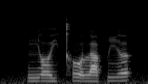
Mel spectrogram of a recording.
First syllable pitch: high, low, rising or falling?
low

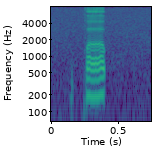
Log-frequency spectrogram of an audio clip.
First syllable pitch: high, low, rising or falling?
rising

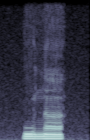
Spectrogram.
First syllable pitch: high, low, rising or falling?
high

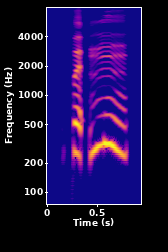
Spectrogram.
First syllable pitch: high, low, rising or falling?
high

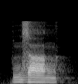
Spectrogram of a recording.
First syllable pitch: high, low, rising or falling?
low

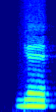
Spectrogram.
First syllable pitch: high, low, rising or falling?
low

